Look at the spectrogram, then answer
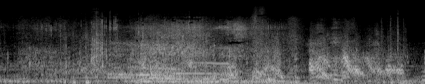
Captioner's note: growling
